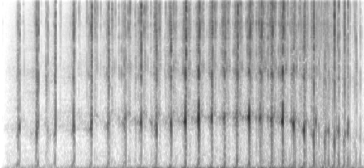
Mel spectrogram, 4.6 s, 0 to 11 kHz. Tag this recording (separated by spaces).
clog pill MTC500-M002-s13 bottle hooves plastic horse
